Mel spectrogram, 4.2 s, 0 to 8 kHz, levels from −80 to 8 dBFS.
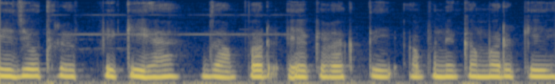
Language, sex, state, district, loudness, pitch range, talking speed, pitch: Hindi, male, Uttar Pradesh, Muzaffarnagar, -13 LUFS, 180-195 Hz, 160 wpm, 185 Hz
